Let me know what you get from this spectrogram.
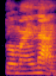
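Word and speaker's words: ptomaine: तो क्या लिखा है, टोमैना। क्या लिखा है, टोमैना, है ना। यहाँ पर p को नहीं पढ़ेंगे, क्यों नहीं पढ़ेंगे, क्योंकि p के बाद t आ रहा है ना।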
